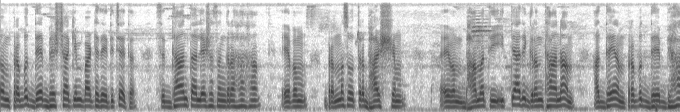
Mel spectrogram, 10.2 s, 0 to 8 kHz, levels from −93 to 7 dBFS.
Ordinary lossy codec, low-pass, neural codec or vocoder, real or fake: none; 7.2 kHz; none; real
